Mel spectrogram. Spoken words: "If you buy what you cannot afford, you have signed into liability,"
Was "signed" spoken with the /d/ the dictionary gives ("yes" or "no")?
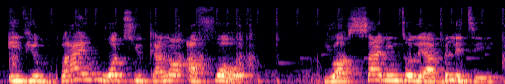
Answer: no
